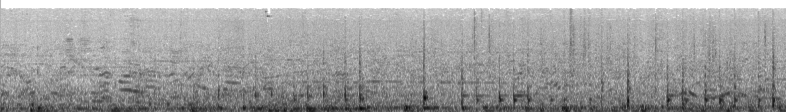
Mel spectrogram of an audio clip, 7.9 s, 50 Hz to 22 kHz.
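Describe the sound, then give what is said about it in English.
Steady splashing water from a fountain at the Bumbershoot 2005 festival in Seattle on Saturday, September 3rd, hisses continuously, mixed with a low rumble, drumming and the murmur of a crowd talking, with occasional sharp clicks and taps scattered throughout. “You can hear some of the drumming and the crowd and the fountain and everything, I hope.”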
